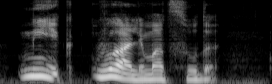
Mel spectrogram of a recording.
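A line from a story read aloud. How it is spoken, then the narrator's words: Strained hoarse rasp. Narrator (Russian): с усилием прохрипел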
